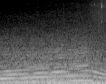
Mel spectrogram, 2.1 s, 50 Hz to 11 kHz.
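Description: A 2024 Honda CR-V hybrid SUV picks up speed on a road, its engine a steady, rising whir heard from inside the cabin, loud and continuous.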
